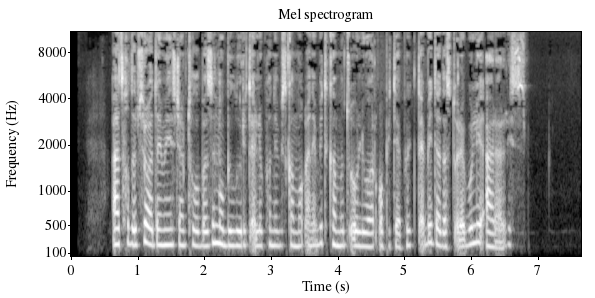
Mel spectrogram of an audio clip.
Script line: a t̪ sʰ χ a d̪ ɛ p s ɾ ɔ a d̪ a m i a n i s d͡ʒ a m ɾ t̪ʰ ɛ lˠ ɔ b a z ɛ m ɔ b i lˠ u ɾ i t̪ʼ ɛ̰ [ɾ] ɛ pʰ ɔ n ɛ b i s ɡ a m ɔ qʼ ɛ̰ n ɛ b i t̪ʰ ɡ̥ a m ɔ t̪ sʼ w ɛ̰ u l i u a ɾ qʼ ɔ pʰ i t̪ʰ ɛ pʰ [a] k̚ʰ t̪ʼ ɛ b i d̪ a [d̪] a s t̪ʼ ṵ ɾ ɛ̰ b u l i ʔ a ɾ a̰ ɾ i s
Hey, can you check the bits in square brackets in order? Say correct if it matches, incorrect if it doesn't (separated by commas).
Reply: incorrect, incorrect, correct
